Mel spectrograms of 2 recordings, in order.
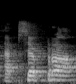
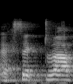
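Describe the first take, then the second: First: एटसेटरा said as "et-se-tra"; correct pronunciation. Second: एक्सेट्रा said as "ek-se-tra", with a k; wrong pronunciation. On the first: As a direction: contrast with the right एटसेटरा, no k. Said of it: "क और प नहीं है". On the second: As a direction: mimic the common mistake, एक्सेट्रा. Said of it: "क या प को उच्चारण कर देते हैं". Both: Shown as a demonstration.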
